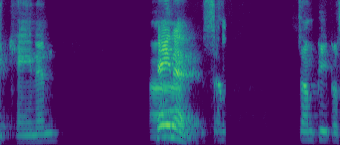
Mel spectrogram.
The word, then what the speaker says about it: Canaan: or pronounced let me heard me am i pronouncing it right we say canaan penis some people say come on you know our feelings aren't hurt however tell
